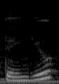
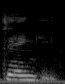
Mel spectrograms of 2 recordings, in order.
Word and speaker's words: dengue: हूँ वो है एक डेंगू फीवर का. आपको सबको पता है, हम लोग उसे डेंगू कहते हैं, but that is नॉट डेंगू. The right and proper pronunciation of this is डेंगू.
